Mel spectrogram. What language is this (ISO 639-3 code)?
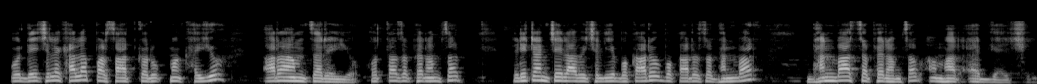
mai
